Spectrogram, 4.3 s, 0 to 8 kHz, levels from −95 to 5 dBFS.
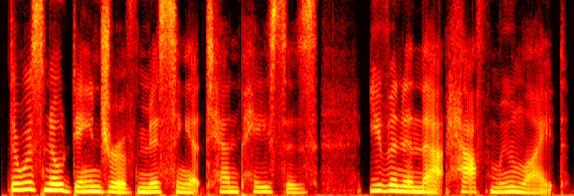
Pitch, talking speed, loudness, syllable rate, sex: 200 Hz, 195 wpm, -17 LUFS, 5.3 syllables/s, female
